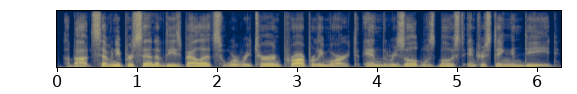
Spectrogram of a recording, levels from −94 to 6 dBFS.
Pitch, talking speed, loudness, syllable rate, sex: 110 Hz, 170 wpm, -21 LUFS, 5.7 syllables/s, male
